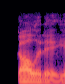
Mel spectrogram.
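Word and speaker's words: Golladay: Galloway? – Isn't it Galladay? – Galladay, yeah. See, I said it right the first time, and then I questioned myself.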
